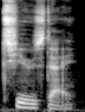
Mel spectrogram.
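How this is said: It is said in a British accent. "If you want to sound more British"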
